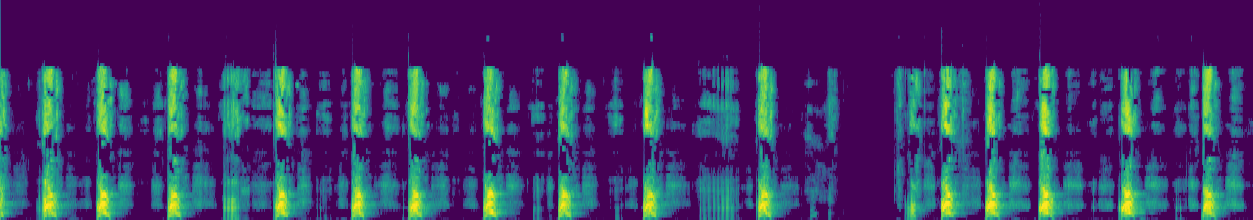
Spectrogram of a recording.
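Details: Chihuahua barking steadily, roughly one sharp yap every half second to second, about twenty barks with a short pause midway before the run resumes.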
